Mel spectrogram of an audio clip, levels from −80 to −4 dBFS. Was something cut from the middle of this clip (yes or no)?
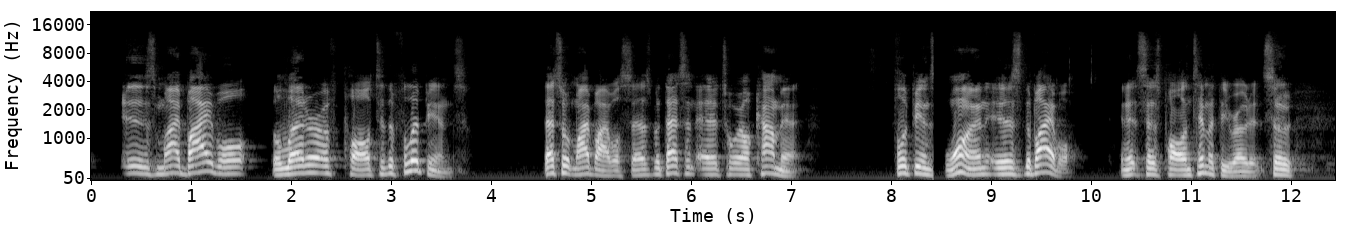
yes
